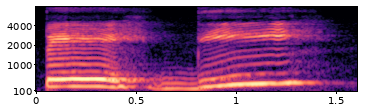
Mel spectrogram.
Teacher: o di, ele sobressai os demais, então é a sílaba tônica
